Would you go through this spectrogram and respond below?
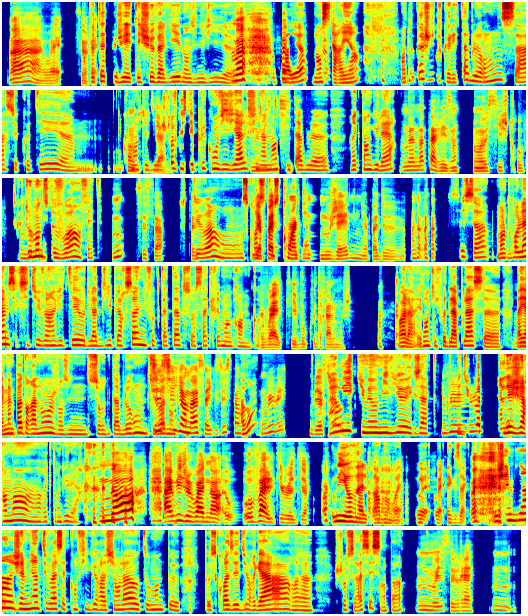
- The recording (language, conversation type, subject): French, podcast, Comment transformer un dîner ordinaire en moment spécial ?
- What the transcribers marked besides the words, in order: laugh; unintelligible speech; laugh; laugh; surprised: "ah bon ?"; anticipating: "Non"; laugh; other background noise; laugh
